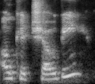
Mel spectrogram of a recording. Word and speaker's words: Okeechobee: I hope so because I'm not too good with pronouncing things, but it looks like Lake Okeechobee.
